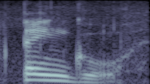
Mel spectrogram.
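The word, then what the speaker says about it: pengő: To what happened to, not the Deutschmark, but Hungarian pengu. It's spelled with it's got a weird spelling, but it's pronounced pengu.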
